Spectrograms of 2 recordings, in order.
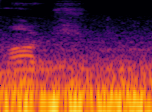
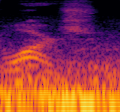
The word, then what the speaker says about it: Warsh: By the way, welcome to the big leagues, Kevin Marsh. Kevin Warsh. See, he's not even a known guy now. We got his name wrong.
